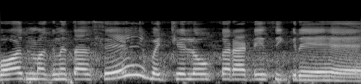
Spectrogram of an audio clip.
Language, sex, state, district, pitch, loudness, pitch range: Hindi, female, Uttar Pradesh, Jalaun, 240 Hz, -14 LUFS, 230-250 Hz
